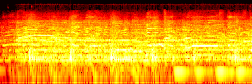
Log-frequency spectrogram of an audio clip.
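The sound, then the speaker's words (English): A large wrestling crowd cheers and shouts continuously as the wrestler Stagger Lee comes out to the crowd dancing, a dense roar of many voices with higher children's yells poking through and steady loudness throughout. “Stagger's now coming out to the crowd, dancing around.”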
